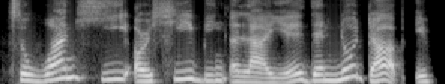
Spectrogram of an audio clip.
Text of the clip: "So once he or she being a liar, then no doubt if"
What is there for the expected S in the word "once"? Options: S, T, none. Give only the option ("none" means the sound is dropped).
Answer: none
